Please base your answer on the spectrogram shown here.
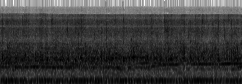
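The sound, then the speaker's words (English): Crowd applause played as a cue, a thick, unbroken roar of clapping and crowd noise that stays level throughout. “Wait. My applause.”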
